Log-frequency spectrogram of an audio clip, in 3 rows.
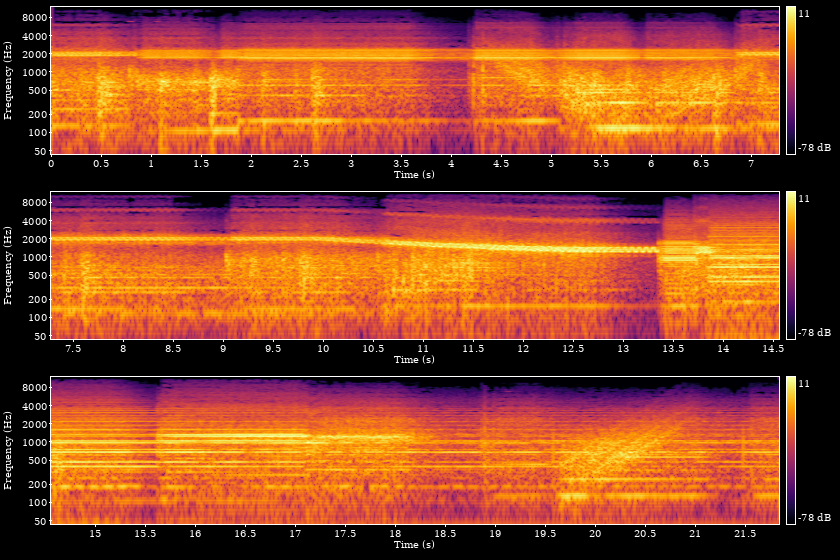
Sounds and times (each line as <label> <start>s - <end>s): synthesizer 8.7s - 21.8s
